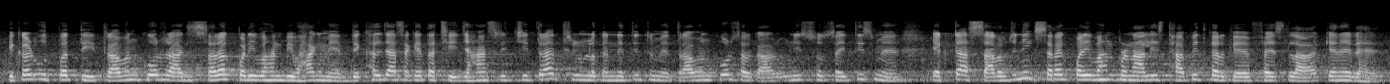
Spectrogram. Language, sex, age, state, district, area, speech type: Maithili, male, 30-45, Bihar, Purnia, urban, read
